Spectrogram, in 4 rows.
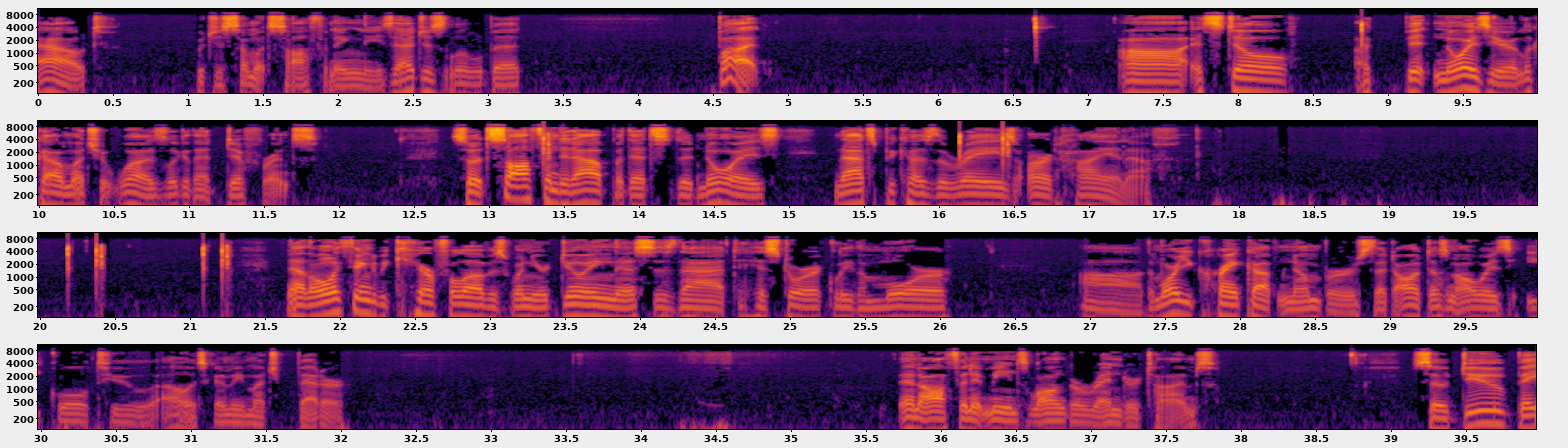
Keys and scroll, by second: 17.1 2, 17.4 5, 17.6 Return.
